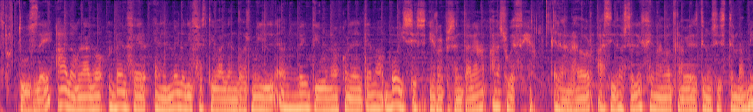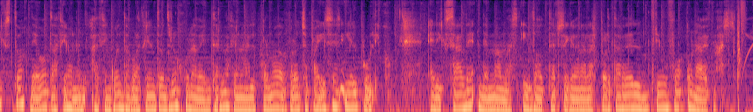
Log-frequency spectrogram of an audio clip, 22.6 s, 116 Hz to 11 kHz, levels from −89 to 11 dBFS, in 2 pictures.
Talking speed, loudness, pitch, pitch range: 155 wpm, -12 LUFS, 110 Hz, 100-120 Hz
